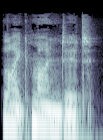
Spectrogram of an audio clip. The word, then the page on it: like-minded: British English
